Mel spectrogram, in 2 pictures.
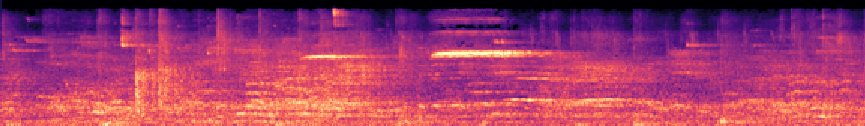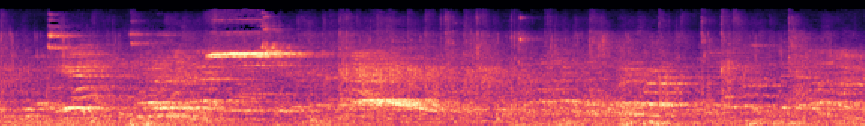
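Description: Young people chatter and call out in a large echoing gym.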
